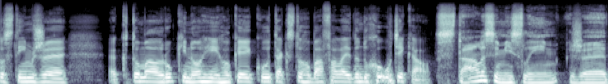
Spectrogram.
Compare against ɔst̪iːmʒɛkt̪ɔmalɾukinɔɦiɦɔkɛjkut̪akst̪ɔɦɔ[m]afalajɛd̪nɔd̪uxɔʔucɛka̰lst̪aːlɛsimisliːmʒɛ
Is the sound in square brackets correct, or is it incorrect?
incorrect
